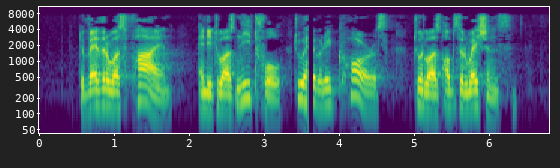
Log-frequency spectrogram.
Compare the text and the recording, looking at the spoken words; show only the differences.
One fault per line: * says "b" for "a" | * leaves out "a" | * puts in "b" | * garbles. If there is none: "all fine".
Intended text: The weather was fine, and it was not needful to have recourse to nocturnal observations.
* leaves out "not"
* says "was" for "nocturnal"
